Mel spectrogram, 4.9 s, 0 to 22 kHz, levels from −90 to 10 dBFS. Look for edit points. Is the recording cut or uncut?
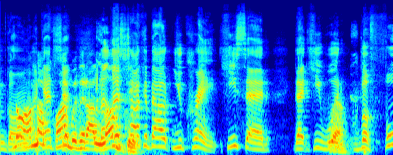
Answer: uncut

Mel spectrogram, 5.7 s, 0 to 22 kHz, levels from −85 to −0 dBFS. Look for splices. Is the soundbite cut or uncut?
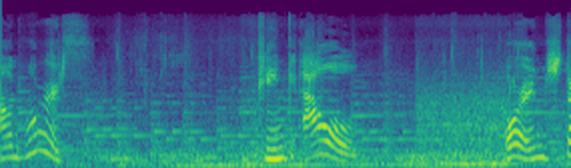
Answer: cut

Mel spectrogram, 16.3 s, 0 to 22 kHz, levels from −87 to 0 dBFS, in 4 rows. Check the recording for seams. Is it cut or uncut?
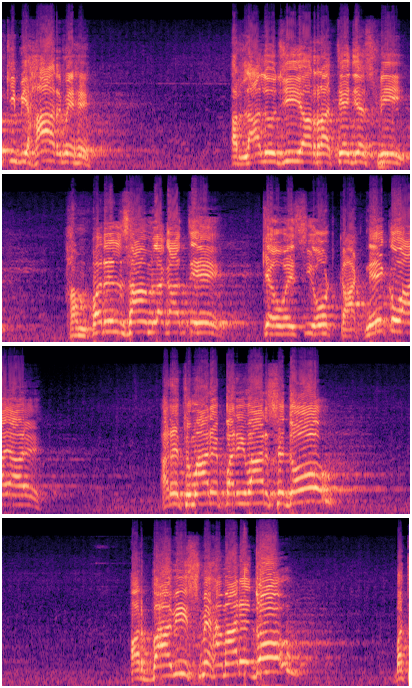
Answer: uncut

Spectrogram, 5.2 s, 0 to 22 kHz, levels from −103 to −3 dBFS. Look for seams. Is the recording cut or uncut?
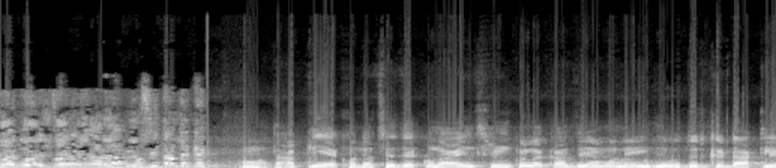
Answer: cut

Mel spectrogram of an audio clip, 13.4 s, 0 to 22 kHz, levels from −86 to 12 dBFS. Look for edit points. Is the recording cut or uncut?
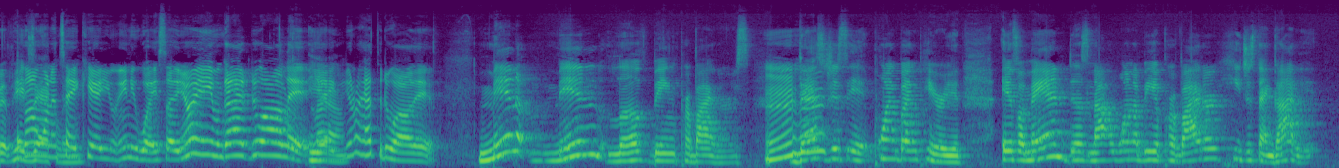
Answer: uncut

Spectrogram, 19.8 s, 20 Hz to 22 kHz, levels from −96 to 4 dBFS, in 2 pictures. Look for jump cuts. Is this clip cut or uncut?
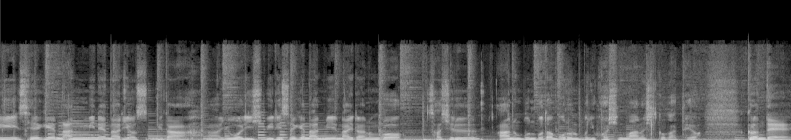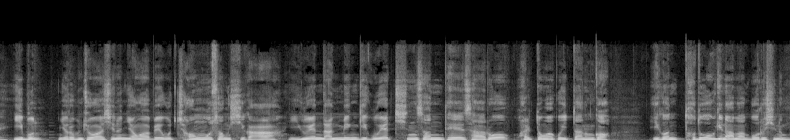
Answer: uncut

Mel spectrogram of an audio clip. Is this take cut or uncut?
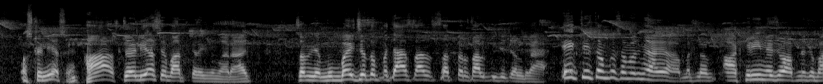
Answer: uncut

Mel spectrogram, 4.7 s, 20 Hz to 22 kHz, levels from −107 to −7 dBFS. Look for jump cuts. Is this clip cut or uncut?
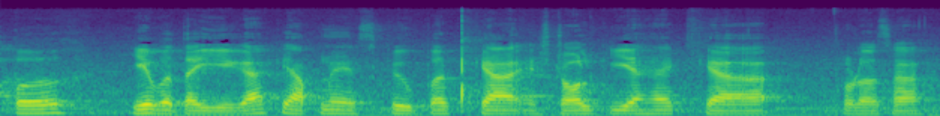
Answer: uncut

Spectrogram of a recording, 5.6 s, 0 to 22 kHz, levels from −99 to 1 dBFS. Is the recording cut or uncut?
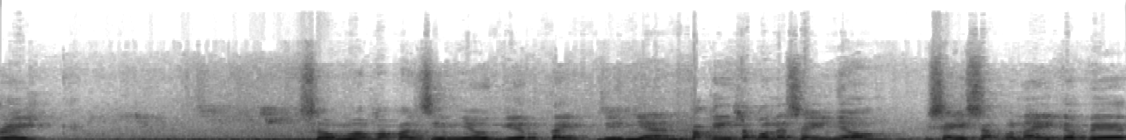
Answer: cut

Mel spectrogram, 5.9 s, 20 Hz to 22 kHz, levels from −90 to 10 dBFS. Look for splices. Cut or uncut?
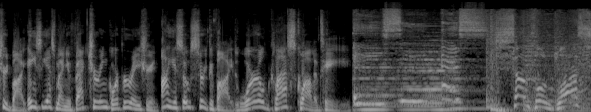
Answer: cut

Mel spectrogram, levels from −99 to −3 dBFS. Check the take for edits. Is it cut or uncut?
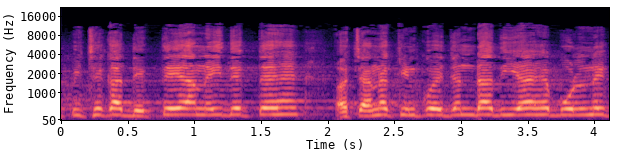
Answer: uncut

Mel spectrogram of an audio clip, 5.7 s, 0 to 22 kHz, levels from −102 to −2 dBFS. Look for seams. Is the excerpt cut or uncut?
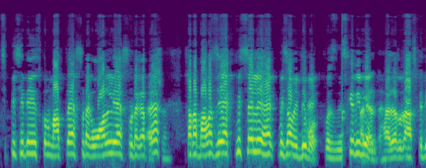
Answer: cut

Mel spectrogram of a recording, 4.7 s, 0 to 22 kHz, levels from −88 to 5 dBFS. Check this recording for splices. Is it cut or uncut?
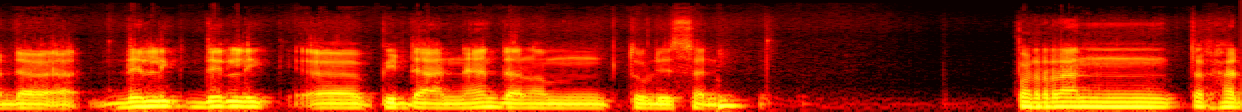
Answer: cut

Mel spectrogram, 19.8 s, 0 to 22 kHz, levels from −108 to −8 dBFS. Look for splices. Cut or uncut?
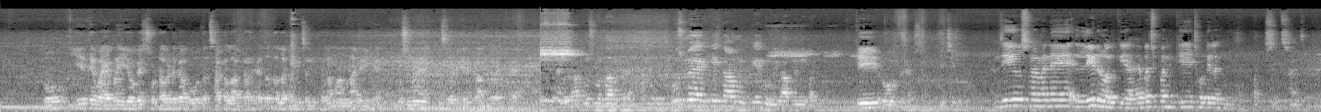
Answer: cut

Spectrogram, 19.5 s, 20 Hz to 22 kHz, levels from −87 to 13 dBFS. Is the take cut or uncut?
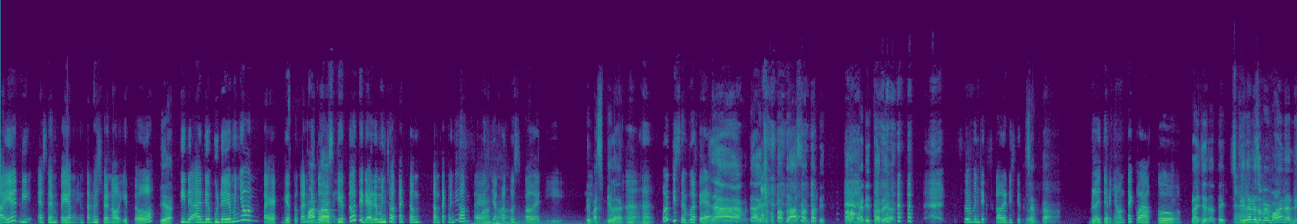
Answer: cut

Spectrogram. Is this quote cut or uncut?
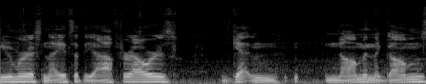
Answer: uncut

